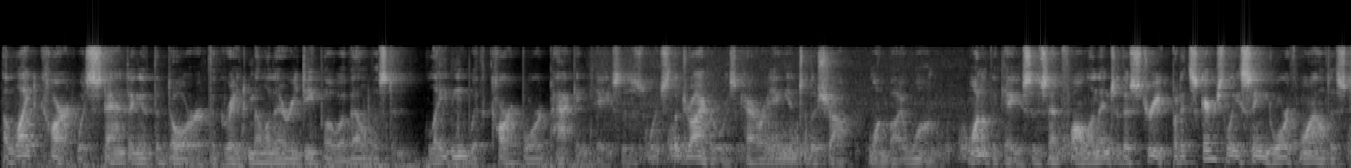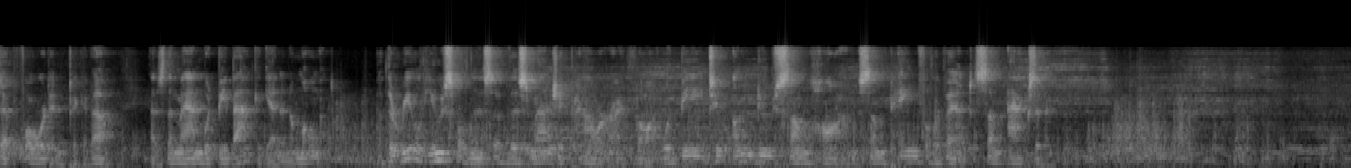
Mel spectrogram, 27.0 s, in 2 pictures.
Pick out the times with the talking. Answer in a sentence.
You can hear the talking from 0.0 to 24.1 s.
